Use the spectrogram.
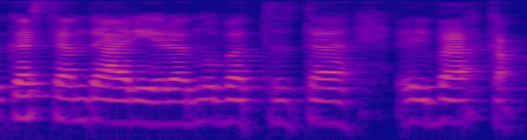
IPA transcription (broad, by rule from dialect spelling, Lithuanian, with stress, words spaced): ˈkɐs ˈtʲɛn ˈdɐr iːˈrɐ nʊ ˈʋɐt ˈtɐ ˈʋɐ ˈkɐp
